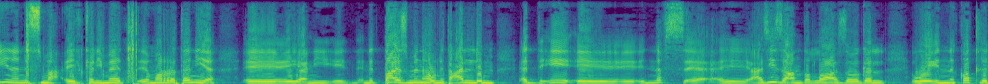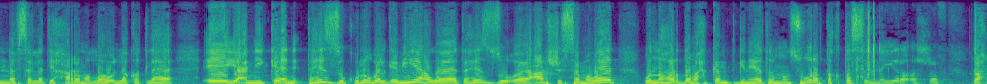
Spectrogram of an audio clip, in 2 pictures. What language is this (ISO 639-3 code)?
ara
